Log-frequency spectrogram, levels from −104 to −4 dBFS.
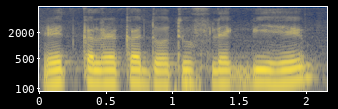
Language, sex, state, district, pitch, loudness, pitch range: Hindi, male, Arunachal Pradesh, Lower Dibang Valley, 140 Hz, -16 LUFS, 135-140 Hz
